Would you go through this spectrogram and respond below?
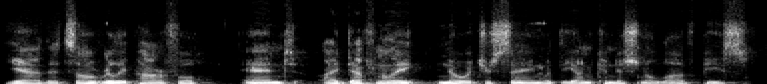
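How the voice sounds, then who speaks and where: A man hosting a podcast interview, responding in a measured, affirming and supportive way. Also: medium pitch, flat delivery, a little mellow.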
